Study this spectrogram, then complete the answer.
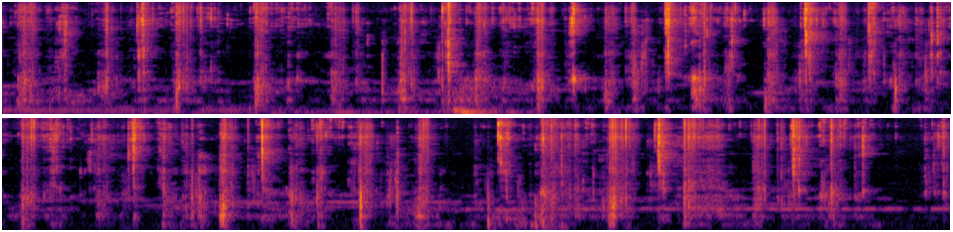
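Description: A man chews crunchy fried food loudly and close to a microphone.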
